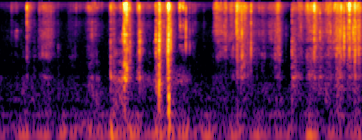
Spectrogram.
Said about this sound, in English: It is basically like a bubble wrapped envelope. So here we go. I probably use the scissors to open things.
